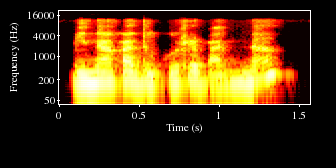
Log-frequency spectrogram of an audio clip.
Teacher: a yes-no question reading is easily distinguished by the sharp rising contour at the end of the sentence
